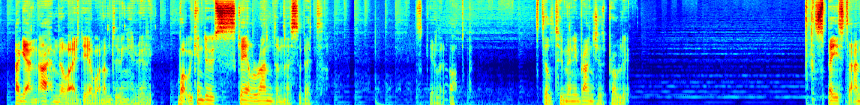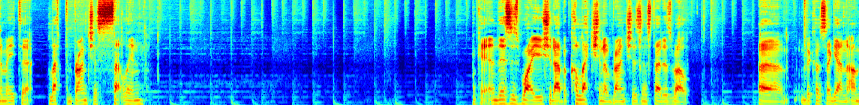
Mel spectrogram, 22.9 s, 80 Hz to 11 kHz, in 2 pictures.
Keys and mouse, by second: 2.9-4.5 drag, 4.9-5.9 drag, 7.0-9.2 drag, 9.4 middle click, 10.5 space, 11.6 middle click, 12.4 middle click, 13.3-14.6 middle drag, 15.7-16.4 middle drag, 17.2-18.5 middle drag, 19.0 middle click, 19.8 Tab, 20.3 Tab, 20.6 click, 21.4-21.7 middle drag.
